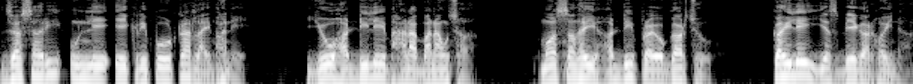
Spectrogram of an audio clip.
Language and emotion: Nepali, neutral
